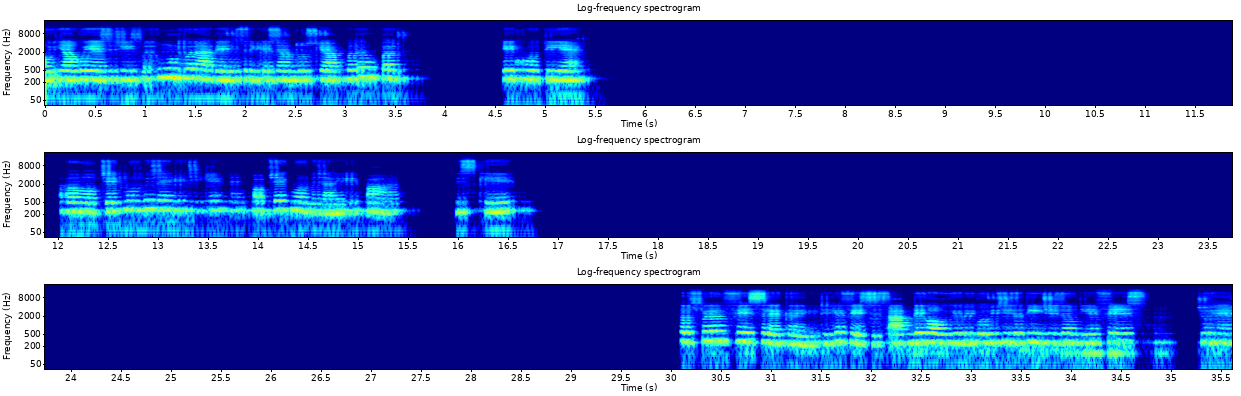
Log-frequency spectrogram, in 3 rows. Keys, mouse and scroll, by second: 6.6-6.9 scroll down 1, 7.0-7.6 alt+drag, 12.8 1, 17.2 click, 21.5 click, 22.6 Tab, 23.4-24.7 scroll up 1, 24.9-25.8 alt+shift+drag, 33.1 click.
